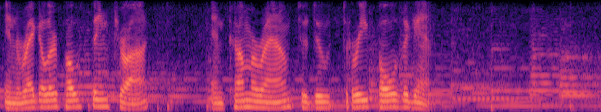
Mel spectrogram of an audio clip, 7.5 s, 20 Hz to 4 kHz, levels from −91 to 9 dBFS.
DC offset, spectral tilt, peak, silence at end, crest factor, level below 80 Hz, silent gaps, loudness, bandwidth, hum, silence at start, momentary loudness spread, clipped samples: under 0.1%; -12 dB/octave; -4 dBFS; 0 s; 16 dB; -52 dBFS; none; -21 LUFS; 4 kHz; none; 0 s; 15 LU; under 0.1%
